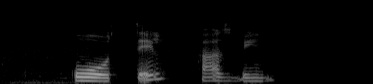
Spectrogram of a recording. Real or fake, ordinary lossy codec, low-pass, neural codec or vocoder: real; MP3, 64 kbps; 7.2 kHz; none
